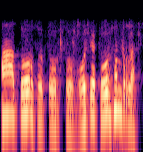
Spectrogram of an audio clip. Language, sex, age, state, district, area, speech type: Kannada, male, 45-60, Karnataka, Belgaum, rural, conversation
